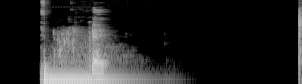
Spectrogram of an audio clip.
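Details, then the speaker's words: Adult cough, announced beforehand: two muffled, low-pitched cough bursts close together, fading off, with a brief sharp onset at the end. "I'm gonna cough again"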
